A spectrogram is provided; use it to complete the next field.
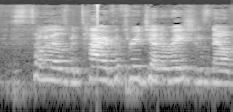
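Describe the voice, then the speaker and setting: A woman talks at a fairly quick pace with a fairly high pitch. Noticeable background noise can be heard. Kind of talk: poetry reading.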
